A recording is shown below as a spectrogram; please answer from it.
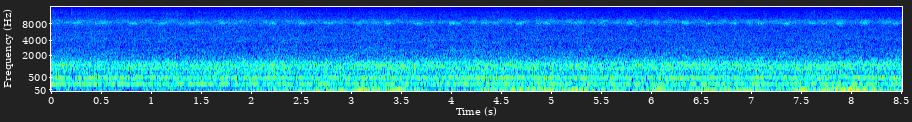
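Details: A swarm of honey bees leaving its hive: a thick, sustained, even buzz of many insects with steady low hum bands and a faint airy high hiss, lasting over eight seconds without pause.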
